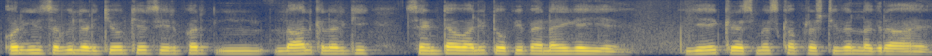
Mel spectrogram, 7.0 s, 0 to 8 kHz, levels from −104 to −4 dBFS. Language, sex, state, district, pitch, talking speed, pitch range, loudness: Hindi, male, Rajasthan, Jaipur, 160 Hz, 205 wpm, 150-165 Hz, -18 LUFS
